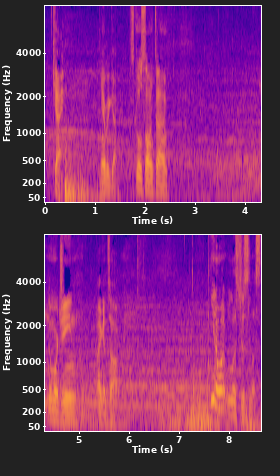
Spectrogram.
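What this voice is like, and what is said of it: Hoarse, nearly lost voice. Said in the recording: “My voice is too gone to sing.”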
